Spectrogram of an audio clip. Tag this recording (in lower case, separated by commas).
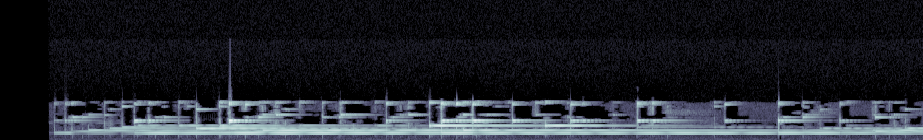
wind chime, chime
